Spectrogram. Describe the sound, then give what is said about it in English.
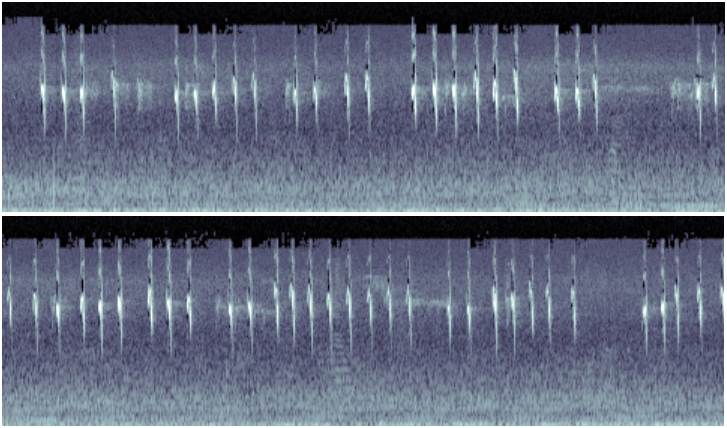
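A wild bird perched in a pine tree calls repeatedly, giving sharp, high-pitched clicking notes in rapid, fairly steady runs with brief pauses between, set over a low, constant background rumble. No one speaks. “So recording that bird again.”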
